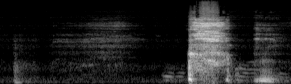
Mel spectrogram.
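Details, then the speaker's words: Smoker's cough in an adult cigarette smoker with a hoarse voice: a loud, harsh, rough, hissy cough burst followed by a smaller second one, preceded by a faint breath. "don't ever start smoking cigarettes men don't ever start smoking cigarettes I mean you can hear my voice you can hear me coughing"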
